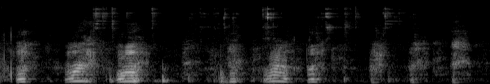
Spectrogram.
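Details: Two playing Basset Hounds, Tracker and the puppy Ranger, wrestling: deep, hoarse barks repeated roughly twice a second, mixed with rougher growling grunts and scuffling noise.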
